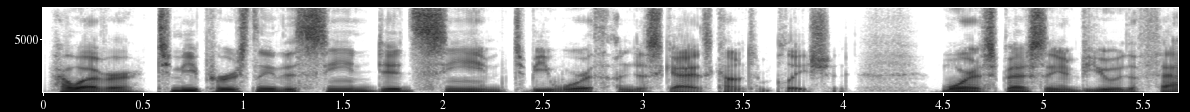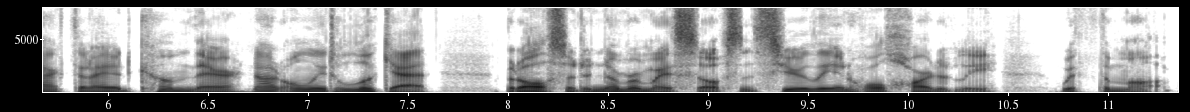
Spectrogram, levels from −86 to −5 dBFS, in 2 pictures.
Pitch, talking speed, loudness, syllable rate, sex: 90 Hz, 210 wpm, -19 LUFS, 6.7 syllables/s, male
